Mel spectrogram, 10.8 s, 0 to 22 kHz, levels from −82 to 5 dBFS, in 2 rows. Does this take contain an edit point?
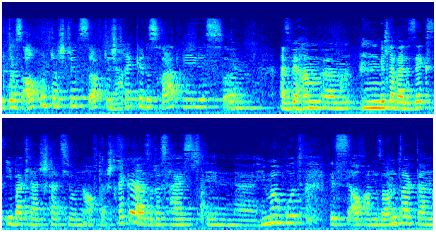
no; 0 cuts

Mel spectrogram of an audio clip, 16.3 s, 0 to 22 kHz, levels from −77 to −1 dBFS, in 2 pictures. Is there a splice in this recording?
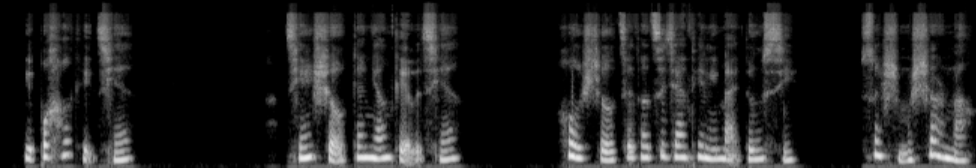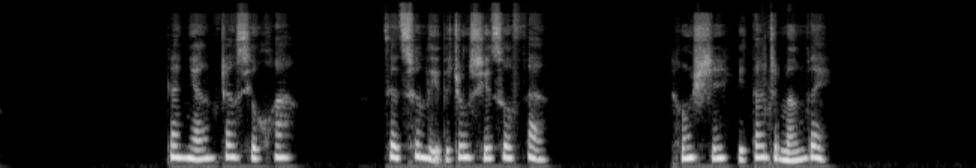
no; 0 cuts

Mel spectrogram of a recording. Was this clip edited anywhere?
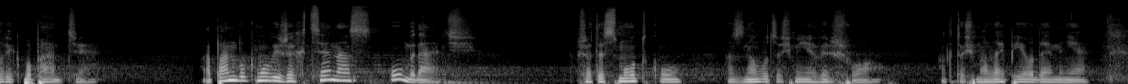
yes; 2 cuts; at 1.9 s, 5.7 s

